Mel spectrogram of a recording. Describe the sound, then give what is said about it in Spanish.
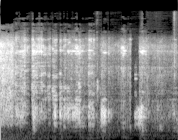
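A manual coffee grinder grinding coffee to make the morning tinto (black coffee): a steady, harsh, gritty scraping with uneven pulses and brief dips as the crank turns, fairly loud and heard alone without any talking. “No, señores, es el molino de café a mano.”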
